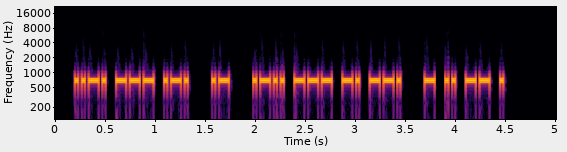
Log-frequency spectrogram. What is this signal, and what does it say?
Morse code, heard as a keyed tone, about 44 wpm, 700 Hz. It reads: FOR A LONG TIME
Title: Speed-Racing - Sets of 4 Words 35wpm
